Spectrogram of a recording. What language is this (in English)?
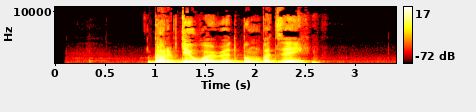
Abkhazian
